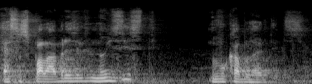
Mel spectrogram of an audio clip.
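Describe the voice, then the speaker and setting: A man with a Brazilian Portuguese accent preaching a sermon in a church, fervent, swinging between loud emphasis and low asides. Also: fast talker, a little hiss or hum. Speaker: pastor. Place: church hall. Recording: echoey church hall reverb.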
